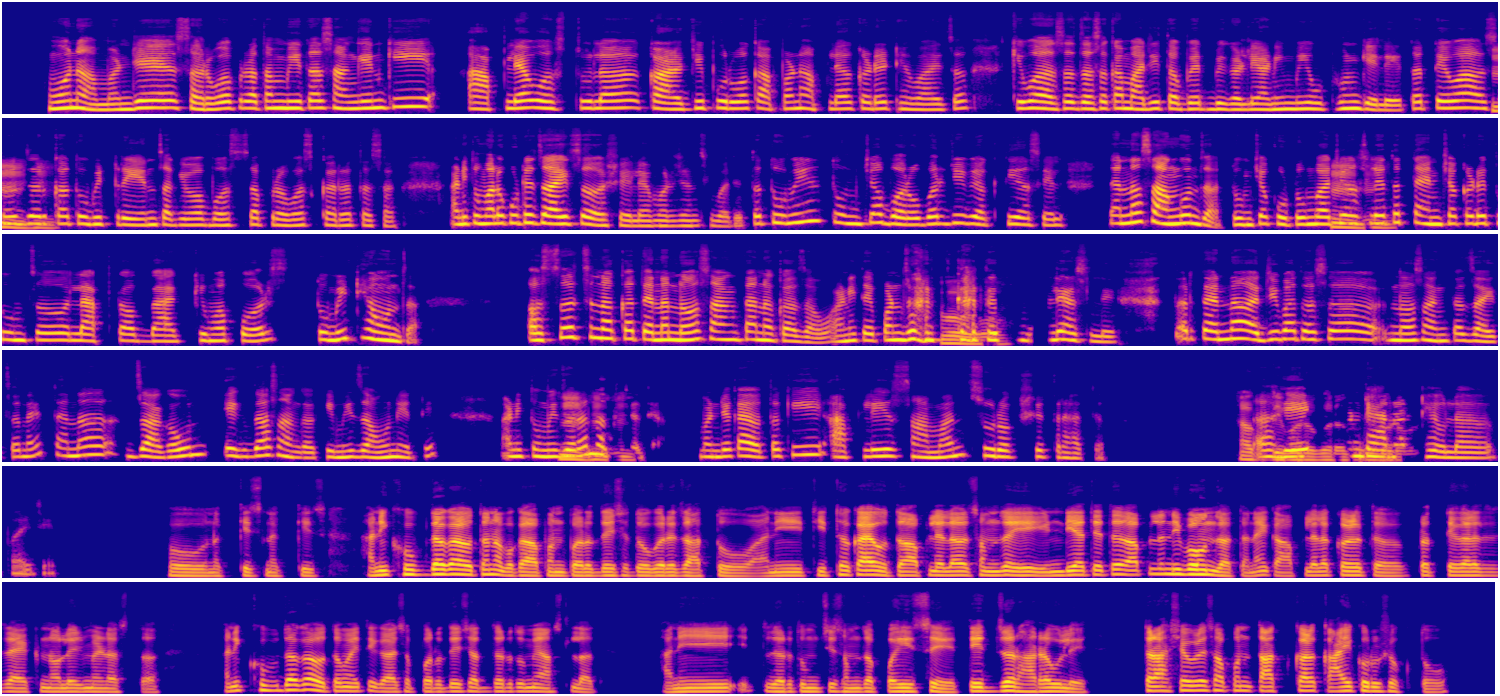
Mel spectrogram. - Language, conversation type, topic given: Marathi, podcast, प्रवासात पैसे किंवा कार्ड हरवल्यास काय करावे?
- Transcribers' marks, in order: tapping; laughing while speaking: "ते पण जर का झोपले ते असले, तर त्यांना"; in English: "ॲक्नॉलेजमेंट"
